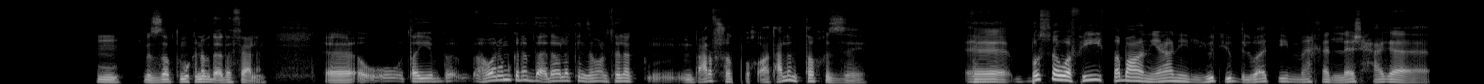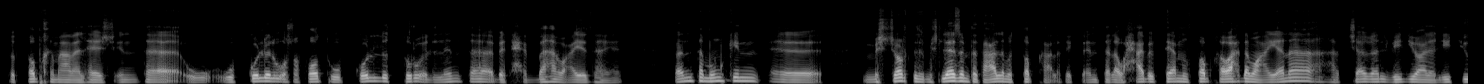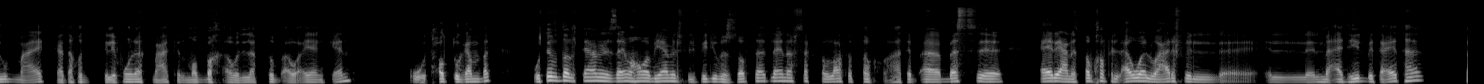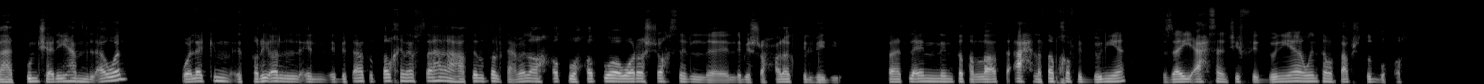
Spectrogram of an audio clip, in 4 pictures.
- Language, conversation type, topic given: Arabic, advice, إزاي أقدر أسيطر على اندفاعاتي زي الأكل أو الشراء؟
- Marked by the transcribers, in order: in English: "الLaptop"; tapping; in English: "Chef"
